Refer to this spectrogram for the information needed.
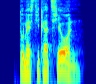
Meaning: domestication
- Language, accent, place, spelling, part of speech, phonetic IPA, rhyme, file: German, Germany, Berlin, Domestikation, noun, [ˌdomɛstikaˈt͡si̯oːn], -oːn, De-Domestikation.ogg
